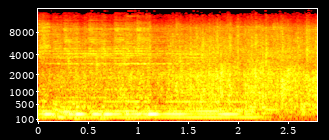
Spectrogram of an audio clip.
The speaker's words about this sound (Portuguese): Vamos aplaudir a presença do Espírito Santo.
